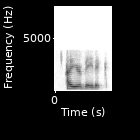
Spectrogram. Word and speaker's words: Ayurvedic: the Ayurvedic, is that how it's pronounced? – Ayurvedic.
